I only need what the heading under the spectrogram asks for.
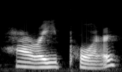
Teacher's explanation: Harry-nya jelas karena diikuti oleh O gitu ya, diikuti vowels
